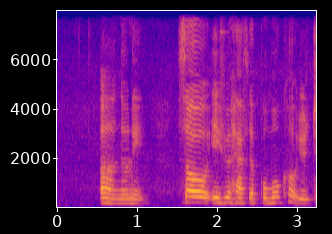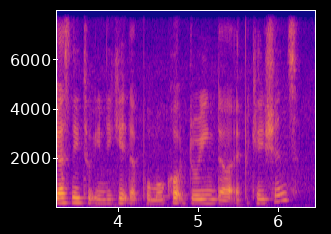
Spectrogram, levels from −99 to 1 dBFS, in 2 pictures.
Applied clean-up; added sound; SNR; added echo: neural mask model Resemble Enhance denoiser.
